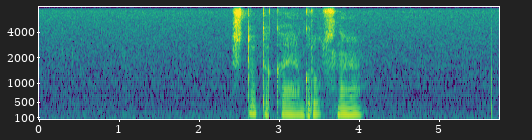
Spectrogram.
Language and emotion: Russian, sad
